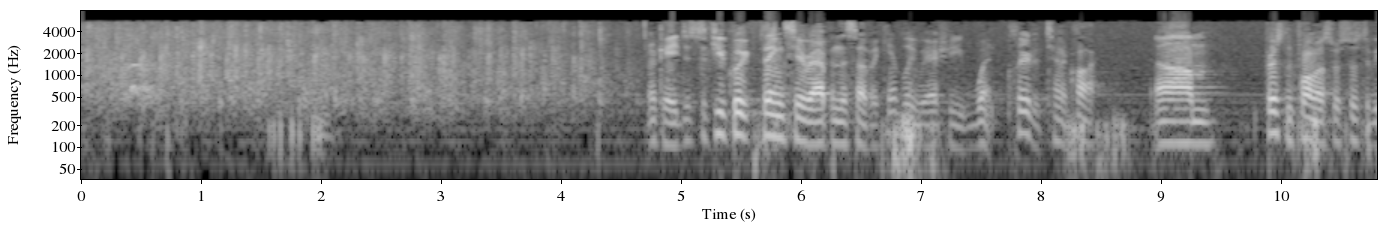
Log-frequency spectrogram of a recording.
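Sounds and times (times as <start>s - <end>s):
audience applause: 0.0s - 4.7s
speech: 4.7s - 10.7s.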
